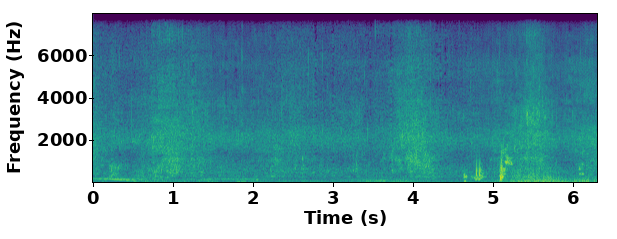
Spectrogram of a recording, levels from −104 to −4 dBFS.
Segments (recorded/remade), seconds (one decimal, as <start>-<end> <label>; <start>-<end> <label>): 0.0-1.3 recorded; 1.3-2.2 remade; 2.2-4.8 recorded; 4.8-6.3 remade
